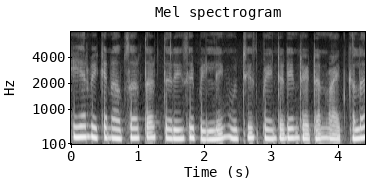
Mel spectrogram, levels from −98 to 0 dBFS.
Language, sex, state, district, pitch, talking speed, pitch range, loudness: English, female, Punjab, Kapurthala, 245 Hz, 230 wpm, 230-260 Hz, -13 LUFS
